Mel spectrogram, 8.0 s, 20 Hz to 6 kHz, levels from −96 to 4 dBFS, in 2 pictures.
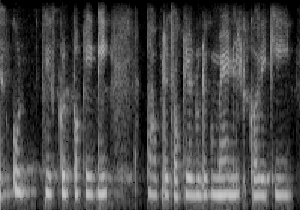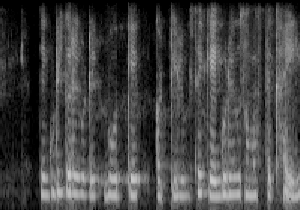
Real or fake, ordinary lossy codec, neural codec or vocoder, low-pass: fake; Opus, 16 kbps; vocoder, 22.05 kHz, 80 mel bands, HiFi-GAN; 5.4 kHz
